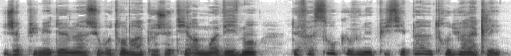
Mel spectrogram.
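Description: A man reading aloud, voicing an eager, excitable young police agent who talks in exclamations. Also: medium pitch, breathy edge, lightly acted. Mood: excited. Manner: exclamatory, eager, quick to enthusiasm.

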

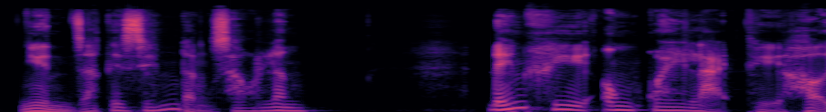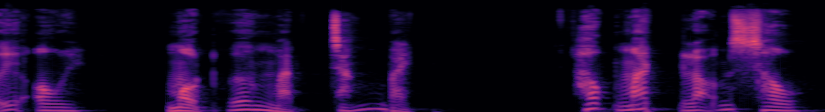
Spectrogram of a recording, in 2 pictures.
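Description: A man's voice: fairly low pitch, a little mellow, husky, no echo, studio quality. A man narrating a ghost story in a dramatic, scripted way. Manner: dramatic, varied delivery.

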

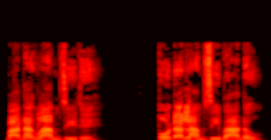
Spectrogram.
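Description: A woman's voice: fairly low pitch, a little fast, no room sound, studio quality, close to an everyday voice. A woman voicing a blunt young village man in an audio story.

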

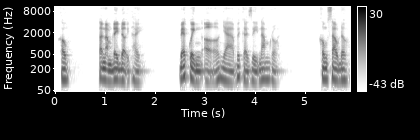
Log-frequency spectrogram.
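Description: A stubborn, nervous young man in a spoken ghost story, read by a male narrator. His low voice talks bluntly and slides into pleading. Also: steady tone, moderate pace, a bit bright.

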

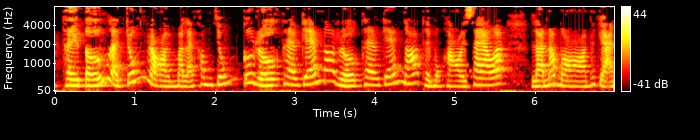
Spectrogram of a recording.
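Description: Woman storyteller, highish voice, chatty, talks straight to listeners. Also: a bit bright. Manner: chatty, addresses listeners directly, repeats for emphasis. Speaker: storyteller of listener-sent ghost stories. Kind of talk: casual spoken storytelling.

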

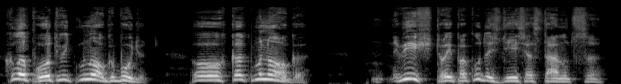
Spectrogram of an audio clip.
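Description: A man voicing a stern elderly father who coaxes his daughter in a gruff, insistent way. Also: on the high side, very animated, a little slow, a little mellow, voice pushed up, full character voice.

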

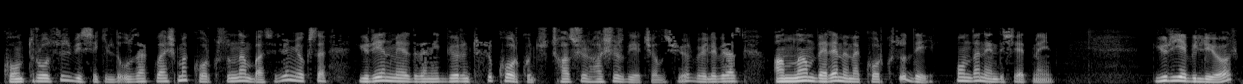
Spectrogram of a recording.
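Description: A man hosting a radio advice show, calmly reassuring listeners and explaining child-rearing answers to their emails. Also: medium pitch, brisk, dry recording. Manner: reassuring, explanatory, with lively stressed peaks. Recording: dull lo-fi broadcast, dry.

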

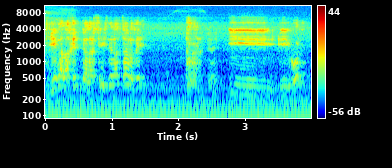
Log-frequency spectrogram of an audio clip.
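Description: A middle-aged man, a sailing instructor, answering interview questions in a halting way, full of fillers and tag questions. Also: a little high, lively intonation, bright, forceful tone. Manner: halting, many fillers and repeated "¿eh?". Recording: distant noisy remote line.

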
